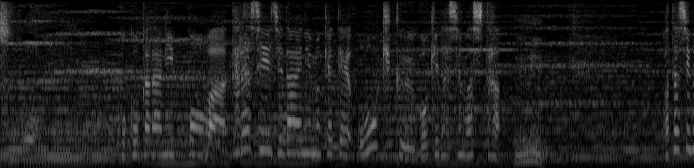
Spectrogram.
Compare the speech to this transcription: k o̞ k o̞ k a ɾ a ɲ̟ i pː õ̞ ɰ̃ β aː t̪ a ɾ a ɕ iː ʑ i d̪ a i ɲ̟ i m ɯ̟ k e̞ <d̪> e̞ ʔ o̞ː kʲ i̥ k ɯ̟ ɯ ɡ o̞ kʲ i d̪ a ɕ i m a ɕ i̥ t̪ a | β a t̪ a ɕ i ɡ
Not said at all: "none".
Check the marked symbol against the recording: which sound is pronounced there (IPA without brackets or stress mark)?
t̪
